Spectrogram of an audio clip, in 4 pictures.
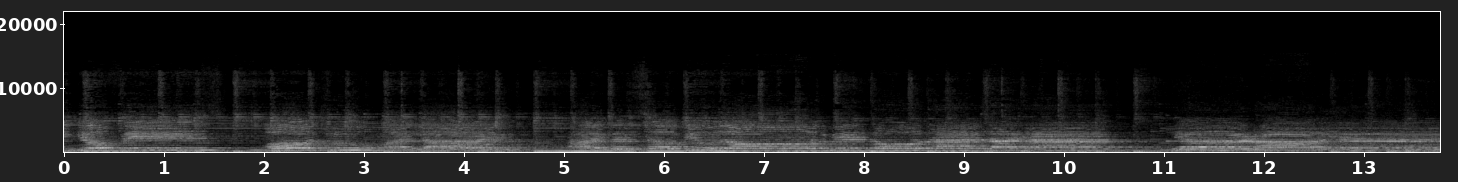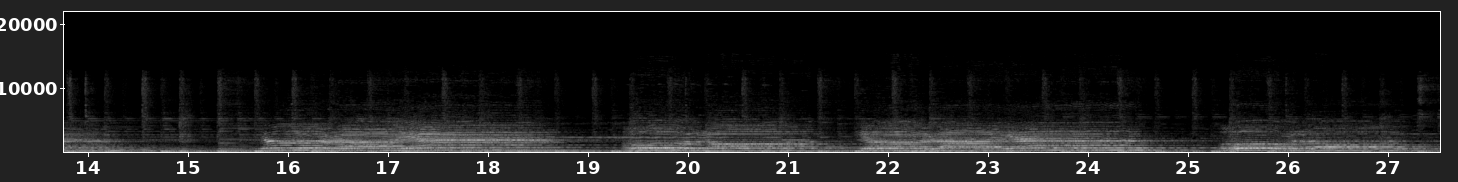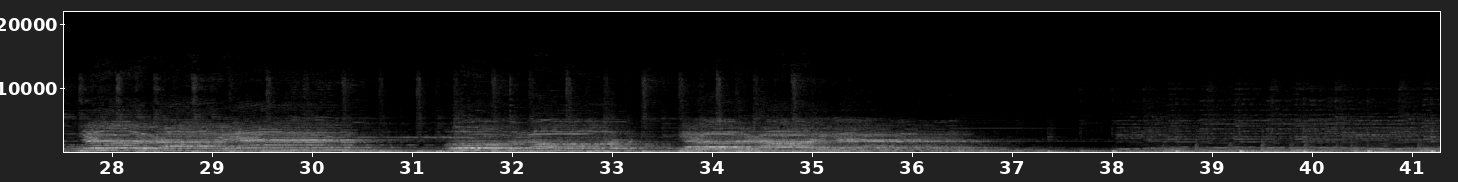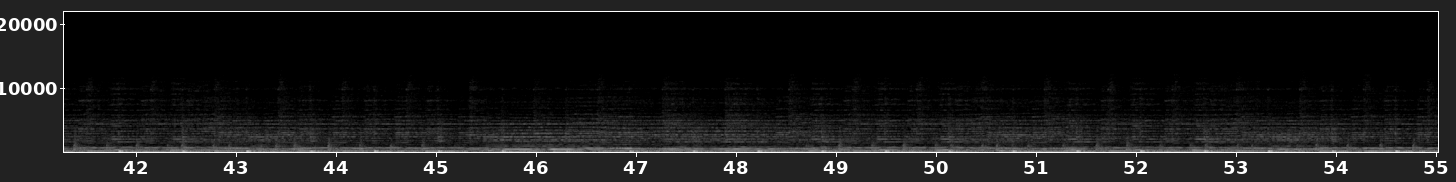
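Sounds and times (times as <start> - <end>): women singing together: 0.0 - 14.4, 15.7 - 37.0.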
